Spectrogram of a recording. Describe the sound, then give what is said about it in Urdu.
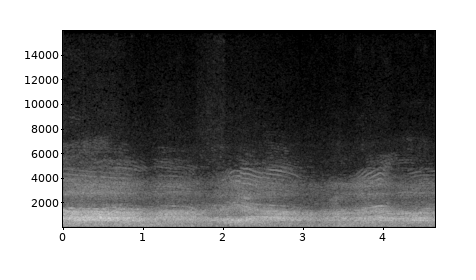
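A large crowd chants slogans and a durood (blessing on the Prophet Muhammad) together in unison, a dense, steady wall of many voices holding loud and even throughout with only slight swells. “ایک مرتبہ درود بھیجیے محبت والے محمد.”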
